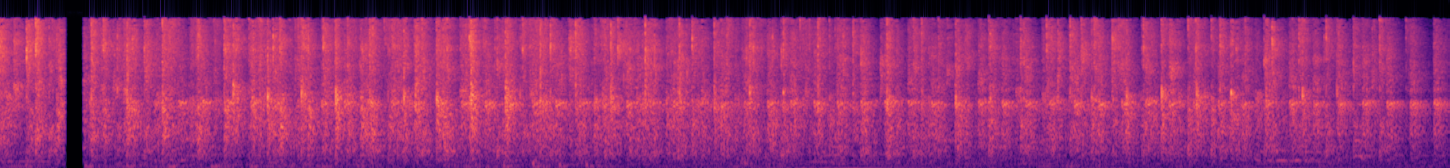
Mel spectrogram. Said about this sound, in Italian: Beh, un applauso ci sta tutto.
